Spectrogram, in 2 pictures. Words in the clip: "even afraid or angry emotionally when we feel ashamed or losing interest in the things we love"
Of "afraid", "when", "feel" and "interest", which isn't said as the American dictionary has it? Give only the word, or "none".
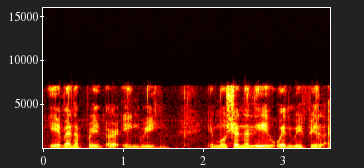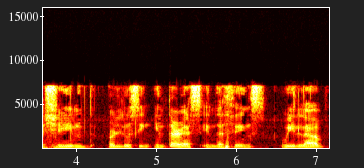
afraid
